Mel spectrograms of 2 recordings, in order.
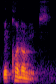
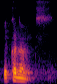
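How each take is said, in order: First: The first vowel sounds like the letter A. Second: The same.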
